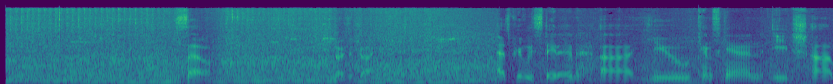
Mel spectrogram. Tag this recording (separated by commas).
Speech, outside, urban or man-made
